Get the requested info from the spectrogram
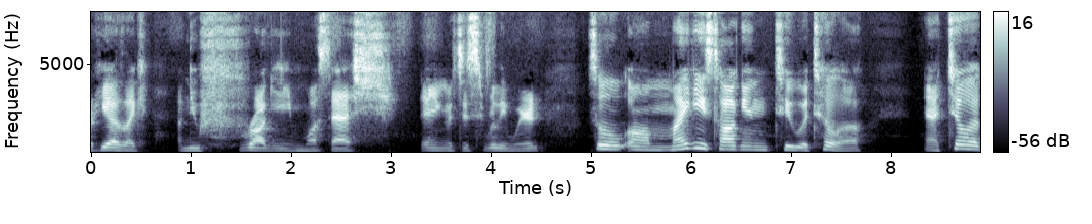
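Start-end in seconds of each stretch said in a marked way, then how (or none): none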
